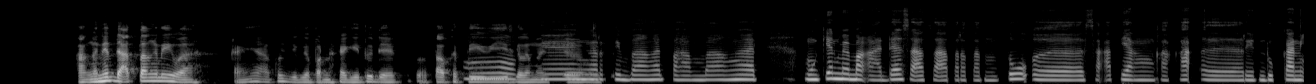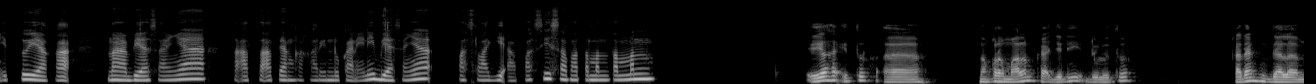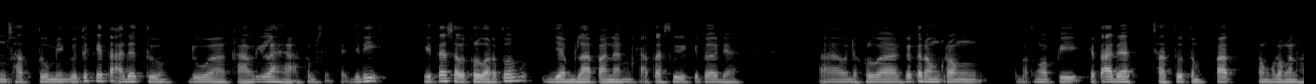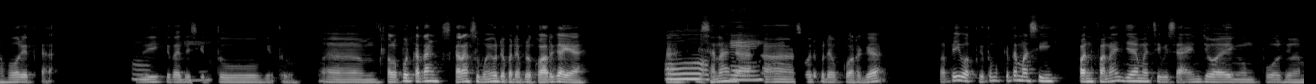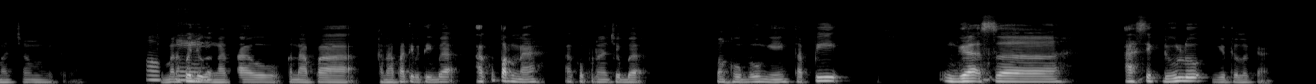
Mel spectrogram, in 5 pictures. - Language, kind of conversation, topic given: Indonesian, advice, Bagaimana perasaanmu saat merasa kehilangan jaringan sosial dan teman-teman lama?
- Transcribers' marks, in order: other background noise; tapping; in English: "fun-fun"; in English: "enjoy"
